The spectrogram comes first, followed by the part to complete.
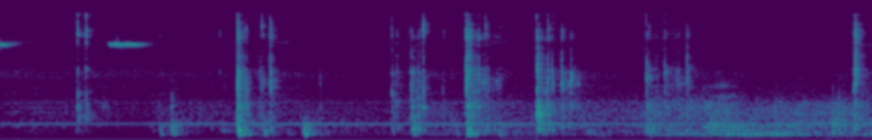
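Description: Faint computer keyboard typing: irregular, separate keystrokes with short gaps between them.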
